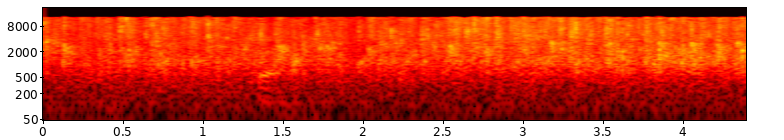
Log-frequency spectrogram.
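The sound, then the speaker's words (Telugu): Steady, dense applause from a gathering of about 220 devotees at a religious discourse. Many hands clap evenly and loudly throughout, with no clear breaks. “మీకోసం వాళ్ళు చప్పట్లు కొట్టారు కదా, మరి వాళ్ళ కోసం మీరు కొట్టద్దా?”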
